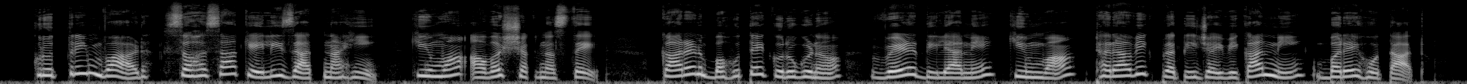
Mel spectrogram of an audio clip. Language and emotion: Marathi, neutral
